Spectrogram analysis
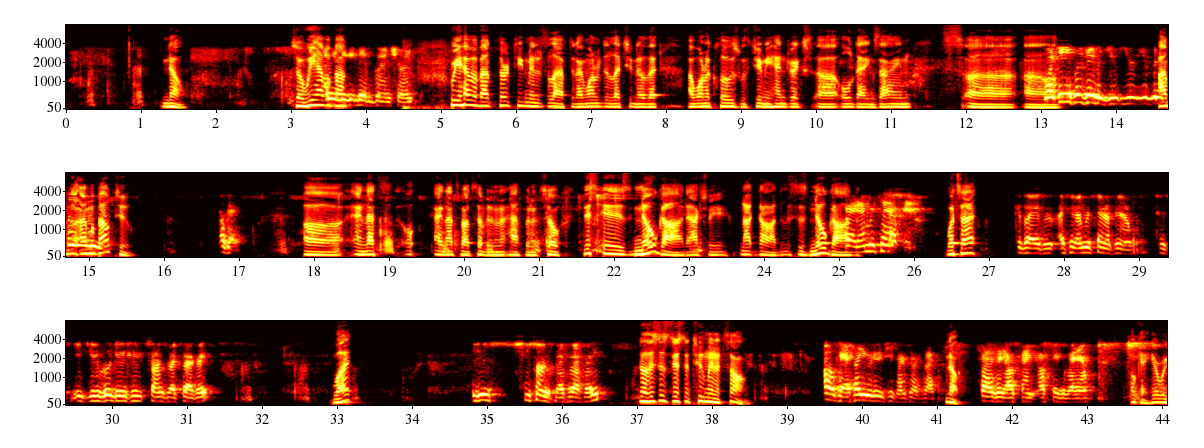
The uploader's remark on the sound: phoned in from the shelter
